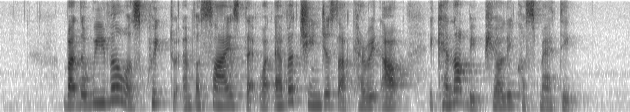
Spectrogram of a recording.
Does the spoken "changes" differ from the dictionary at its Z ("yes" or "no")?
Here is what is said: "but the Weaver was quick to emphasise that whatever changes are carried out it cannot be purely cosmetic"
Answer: yes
